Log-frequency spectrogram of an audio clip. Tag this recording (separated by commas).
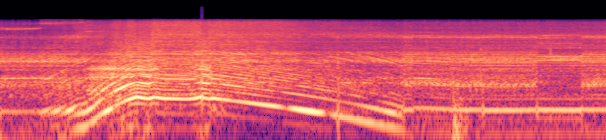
Vehicle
